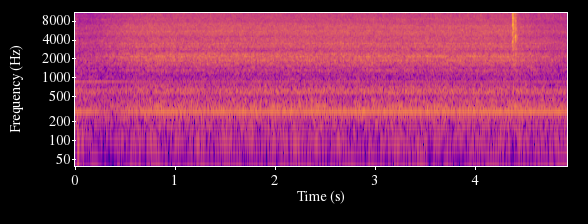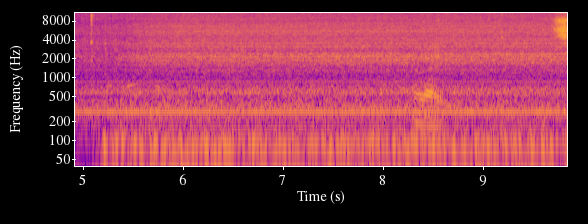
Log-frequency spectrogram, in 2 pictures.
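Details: Hayward propane pool heater after gas valve replacement: steady fan hum, then a deeper even roar as the burner lights and runs smoothly; normal burner operation after a grinding noise and no-fire fault.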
